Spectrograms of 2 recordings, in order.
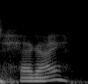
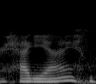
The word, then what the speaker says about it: Haggai: to look at today is Hagi or Hagi depending on how you pronounce it uh he prophesied around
